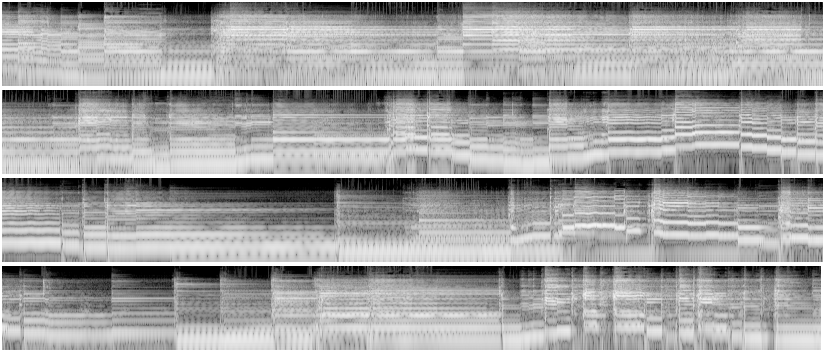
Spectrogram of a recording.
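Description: Electric offset guitar with Mojo dual gold foil pickups, played through an amplifier in ringing, sustained chords. Around the middle and again about two-thirds through, whole chords swoop down and back up in pitch as the Mastery vibrato arm is worked.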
